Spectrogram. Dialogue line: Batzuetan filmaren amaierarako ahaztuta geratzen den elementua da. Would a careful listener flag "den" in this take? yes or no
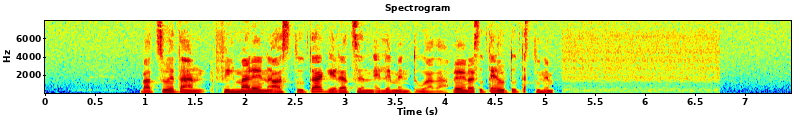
yes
